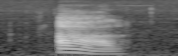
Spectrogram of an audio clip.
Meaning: false, fake, sham, phoney, make-believe, bogus, pseudo-, counterfeit
- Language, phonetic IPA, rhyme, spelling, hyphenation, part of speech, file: Hungarian, [ˈaːl], -aːl, ál, ál, adjective, Hu-ál.ogg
